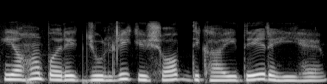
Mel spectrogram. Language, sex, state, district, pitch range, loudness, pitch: Hindi, male, Himachal Pradesh, Shimla, 190-220 Hz, -12 LUFS, 205 Hz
